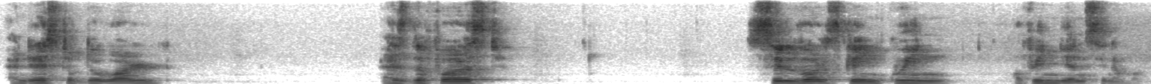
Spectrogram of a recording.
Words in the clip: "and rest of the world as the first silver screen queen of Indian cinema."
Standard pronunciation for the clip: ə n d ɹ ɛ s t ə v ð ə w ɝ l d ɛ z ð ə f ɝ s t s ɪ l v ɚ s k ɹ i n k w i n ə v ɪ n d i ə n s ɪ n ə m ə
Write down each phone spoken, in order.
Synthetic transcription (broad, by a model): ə n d ɹ ɛ s t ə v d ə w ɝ l d ɛ z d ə f ɝ s t s ɪ l v ɚ s k ɹ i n k w i n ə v ɪ n d i ə n s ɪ n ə m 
